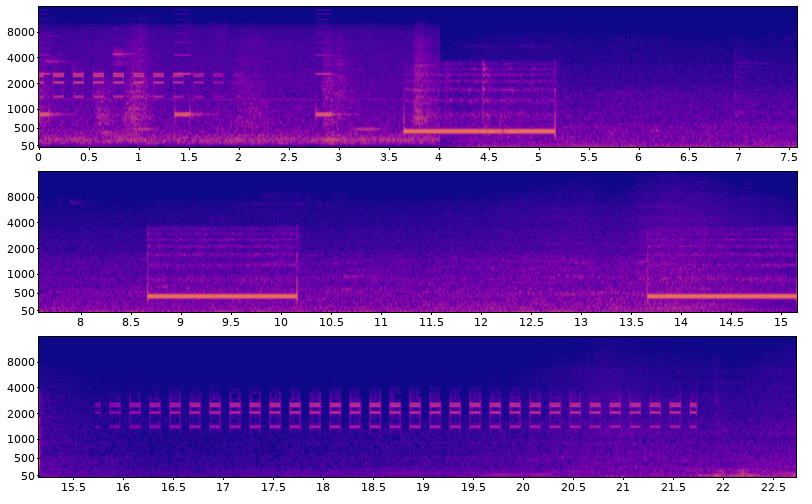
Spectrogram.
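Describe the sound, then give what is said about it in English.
A telephone signal after a dropped call: three long, steady mid-pitched tones with pauses between, then a fast, even train of repeated beeps. No one speaks. “I can't hear you call dropped.”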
